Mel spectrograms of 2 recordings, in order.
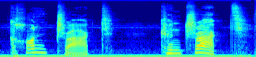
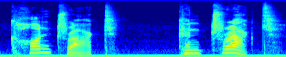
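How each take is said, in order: The two takes are said the same way.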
